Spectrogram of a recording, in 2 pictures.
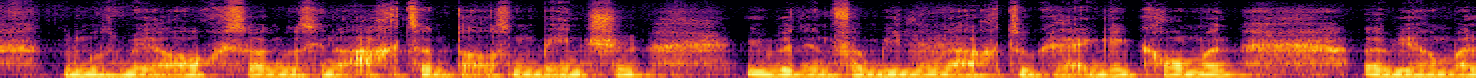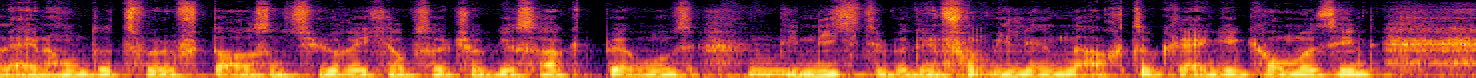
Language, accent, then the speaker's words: German; Austria; als typische Österreicher wissen wir, was für Aufregung war.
